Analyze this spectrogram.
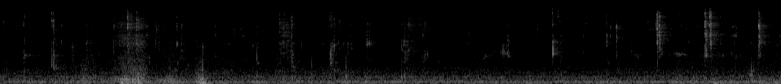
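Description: Soft chewing of a strawberry-flavoured candy, with faint, irregular moist bites and light crunches repeating throughout and no talk.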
